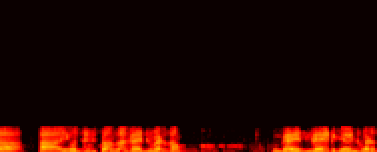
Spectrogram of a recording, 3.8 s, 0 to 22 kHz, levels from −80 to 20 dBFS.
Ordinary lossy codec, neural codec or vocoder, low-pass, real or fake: none; codec, 16 kHz, 6 kbps, DAC; 3.6 kHz; fake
